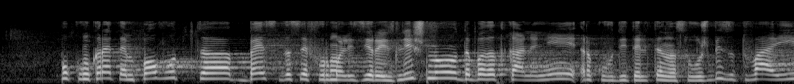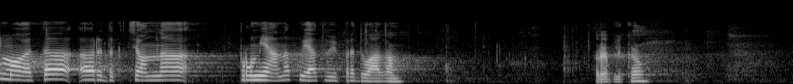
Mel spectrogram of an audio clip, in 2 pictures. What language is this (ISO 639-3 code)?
bul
